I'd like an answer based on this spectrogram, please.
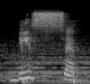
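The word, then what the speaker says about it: dix-sept: boleh bunyikan sekaligus ya memang harus dibunyikan sekaligus this site Hai semuanya jadi jangan di putus-putus Jadi langsung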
